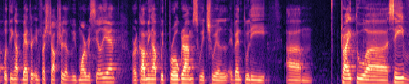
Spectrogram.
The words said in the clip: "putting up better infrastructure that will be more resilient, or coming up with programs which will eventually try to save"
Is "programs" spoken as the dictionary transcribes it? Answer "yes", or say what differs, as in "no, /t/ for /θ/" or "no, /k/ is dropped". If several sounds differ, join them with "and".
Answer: no, /s/ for /z/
